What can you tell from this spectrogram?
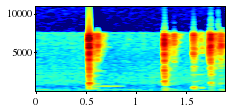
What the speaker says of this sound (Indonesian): Kita di sini bisa mengetik. Misalnya saja saya akan mengetik nama saya Adam.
